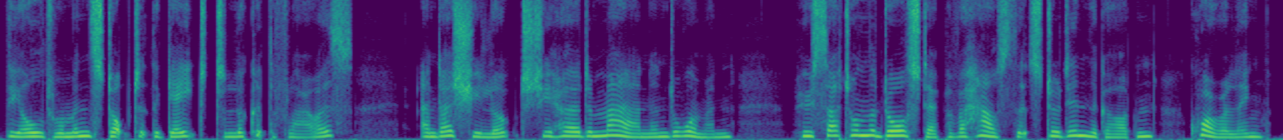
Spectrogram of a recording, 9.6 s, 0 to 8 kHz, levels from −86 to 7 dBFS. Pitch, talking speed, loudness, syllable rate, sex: 225 Hz, 235 wpm, -18 LUFS, 5.8 syllables/s, female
